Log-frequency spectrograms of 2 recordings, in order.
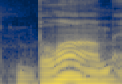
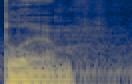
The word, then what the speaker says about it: Blum: Faith won the argument because she was correct that it's Blum and not Bloom.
